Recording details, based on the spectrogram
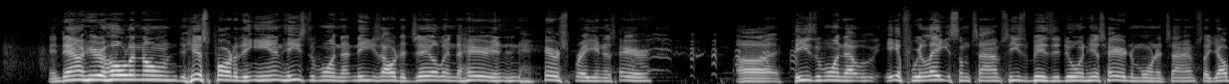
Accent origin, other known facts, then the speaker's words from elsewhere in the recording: Dillon, South Carolina, United States; I'm from Dillon, South Carolina, and the big city of Dillon.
